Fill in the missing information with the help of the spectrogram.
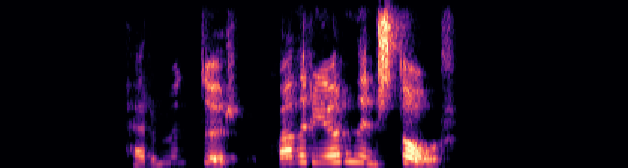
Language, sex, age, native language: Icelandic, female, 50-59, Icelandic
